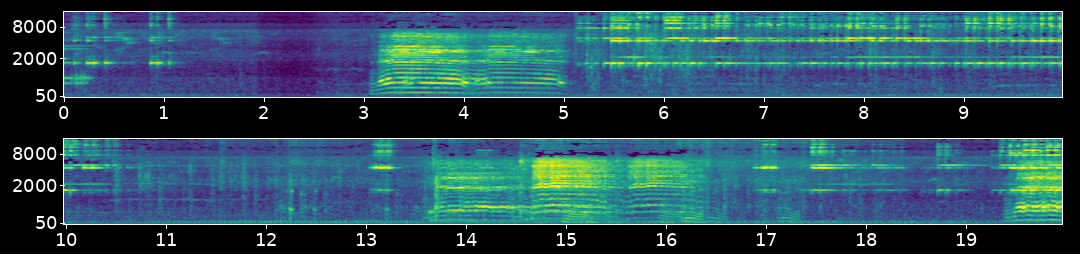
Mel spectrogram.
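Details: Mother goat in Indonesia giving two bouts of loud, wavering, nasal bleats, each lasting about two seconds and separated by a long pause. A steady ringing bell tone sounds in the background.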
